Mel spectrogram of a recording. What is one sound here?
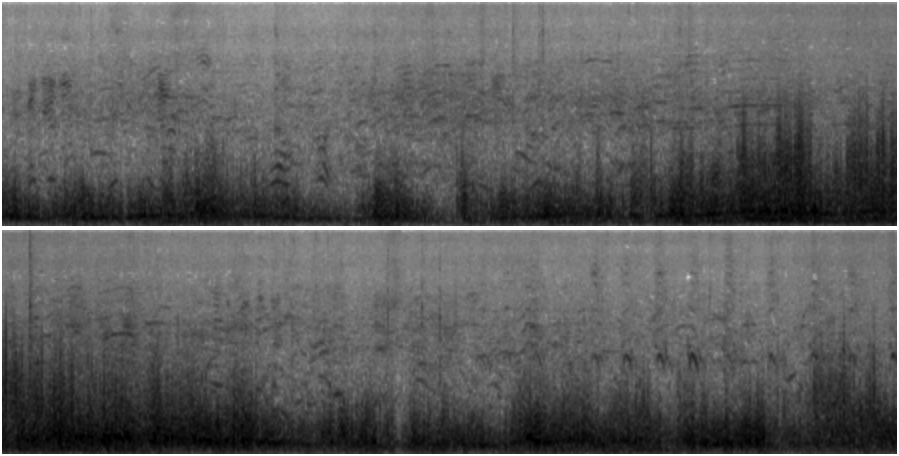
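Wind blows across the microphone outdoors.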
